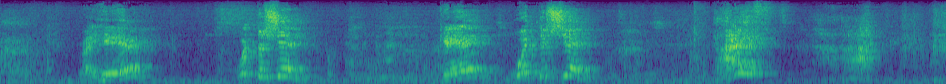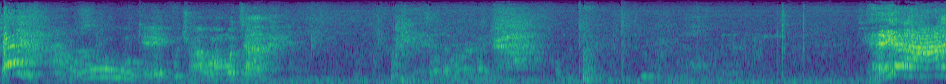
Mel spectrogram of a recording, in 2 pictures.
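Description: A young man shouts loudly in short bursts.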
